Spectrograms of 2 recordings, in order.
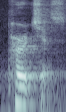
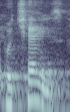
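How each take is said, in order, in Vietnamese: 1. Trọng âm nằm ở âm tiết thứ nhất. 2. Trọng âm nằm ở âm tiết thứ hai. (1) "I say purchase, because the stress is on the first syllable" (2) "I don't say purchase"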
